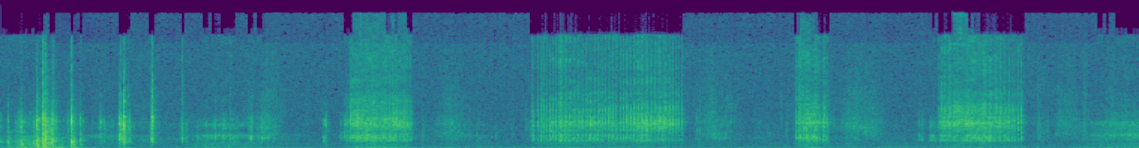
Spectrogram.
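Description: A Stampin' Up Snail adhesive tape runner rolled across paper during card making, giving several close, dry ratcheting rasps in short strokes, some quick and clicky, others longer and smoother, with brief pauses between.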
